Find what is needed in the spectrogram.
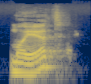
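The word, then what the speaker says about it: Moët: А, собственно, по-моему, Моет. По-моему, Моет, да. Вот, Моет. Тоже как раз-таки это голландская фамилия, поэтому Т читается.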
